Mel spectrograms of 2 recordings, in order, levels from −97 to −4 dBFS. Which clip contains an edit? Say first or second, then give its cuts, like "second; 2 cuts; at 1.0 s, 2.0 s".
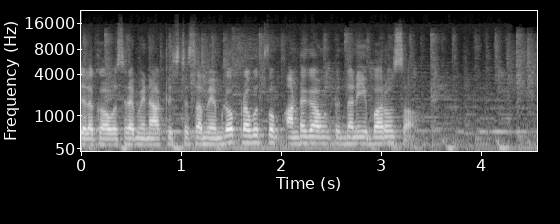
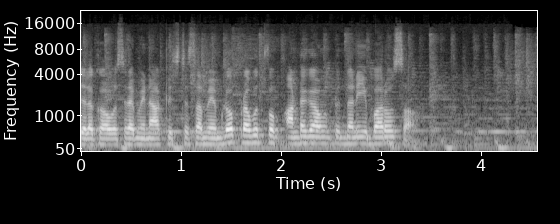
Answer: second; 1 cut; at 3.4 s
